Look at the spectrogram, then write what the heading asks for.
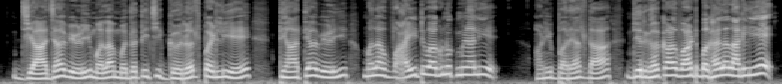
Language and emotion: Marathi, disgusted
